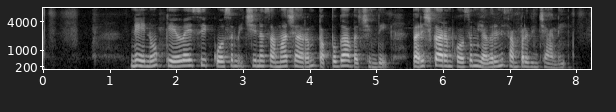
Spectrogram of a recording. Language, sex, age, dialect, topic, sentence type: Telugu, female, 36-40, Utterandhra, banking, question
